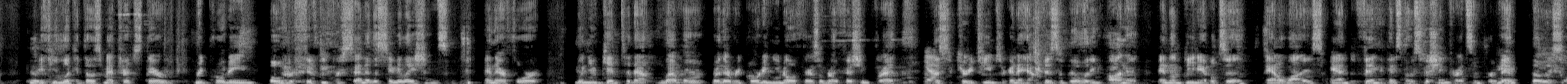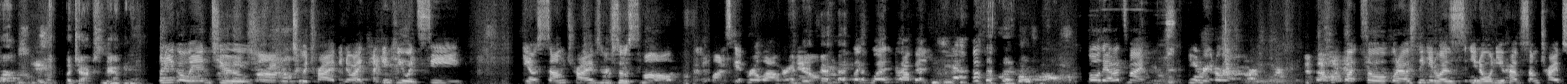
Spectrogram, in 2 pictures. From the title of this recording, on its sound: Recorded at TribalNet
